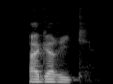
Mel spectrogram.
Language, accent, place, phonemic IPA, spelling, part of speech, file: French, France, Lyon, /a.ɡa.ʁik/, agaric, noun, LL-Q150 (fra)-agaric.wav
- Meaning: agaric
